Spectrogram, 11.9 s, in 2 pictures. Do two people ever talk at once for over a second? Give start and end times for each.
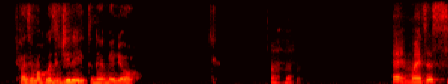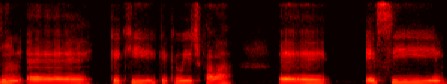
none

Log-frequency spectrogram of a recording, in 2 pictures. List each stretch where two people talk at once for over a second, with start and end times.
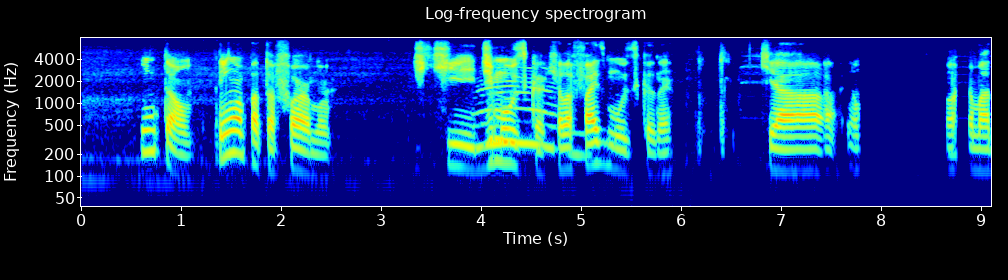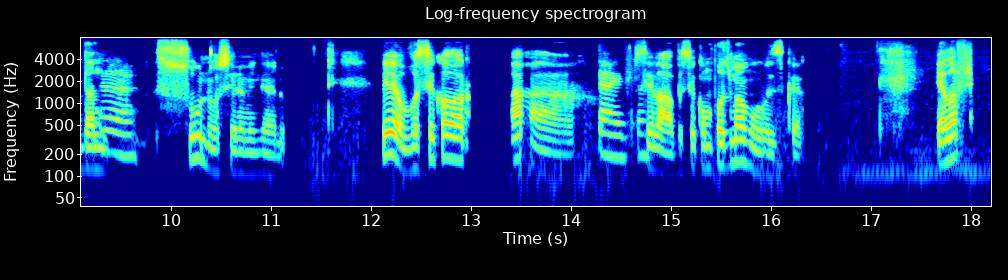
3.9-5.1

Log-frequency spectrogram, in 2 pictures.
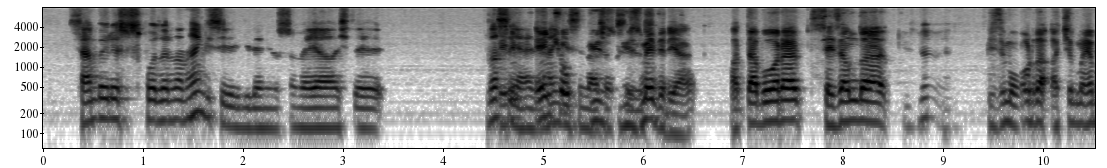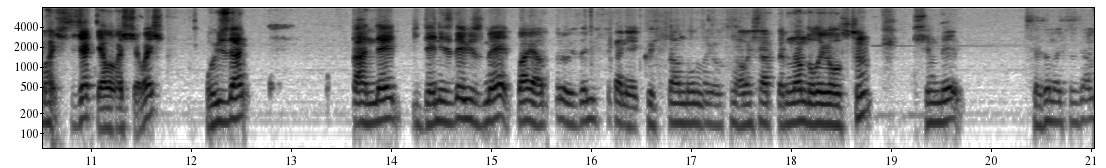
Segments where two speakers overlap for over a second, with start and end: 4.6-6.2

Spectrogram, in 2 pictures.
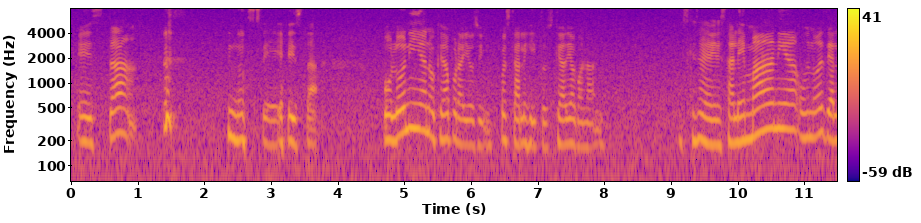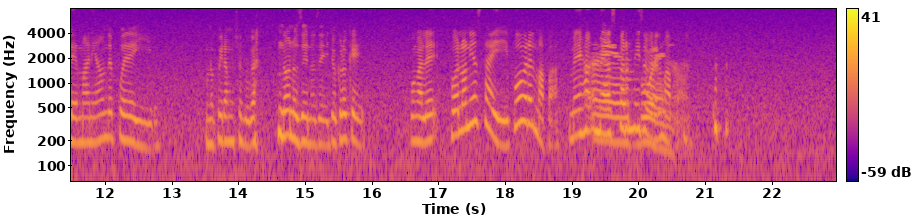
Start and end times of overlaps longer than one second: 19.2-20.7

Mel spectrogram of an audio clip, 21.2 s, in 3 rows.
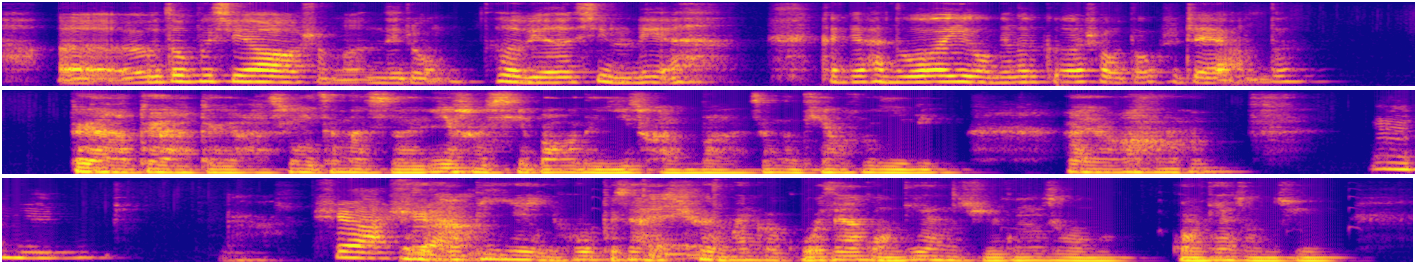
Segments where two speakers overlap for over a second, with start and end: none

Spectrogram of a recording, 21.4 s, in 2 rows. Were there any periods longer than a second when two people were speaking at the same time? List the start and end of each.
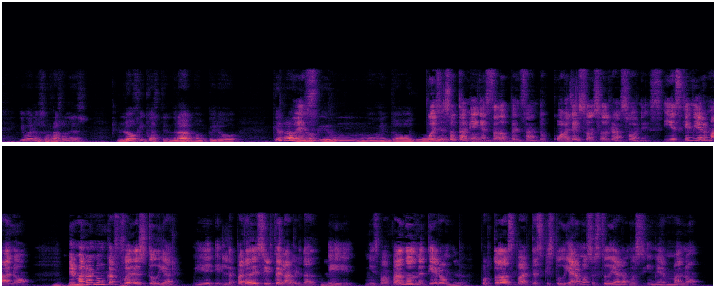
6.4-7.7

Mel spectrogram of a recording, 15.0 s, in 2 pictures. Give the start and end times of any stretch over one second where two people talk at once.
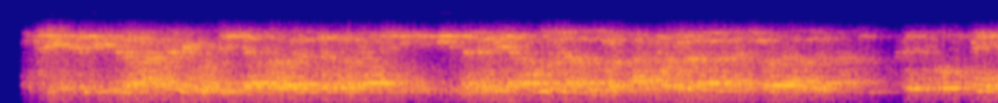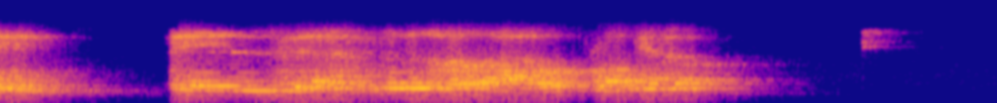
3.4-5.9

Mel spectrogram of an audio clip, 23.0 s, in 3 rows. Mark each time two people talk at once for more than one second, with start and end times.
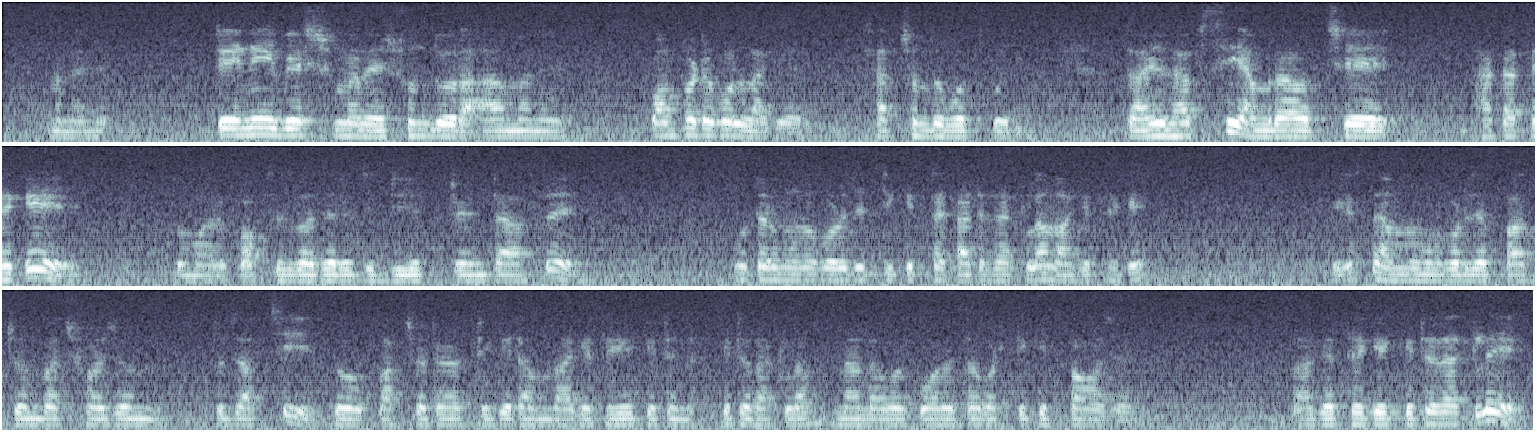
none

